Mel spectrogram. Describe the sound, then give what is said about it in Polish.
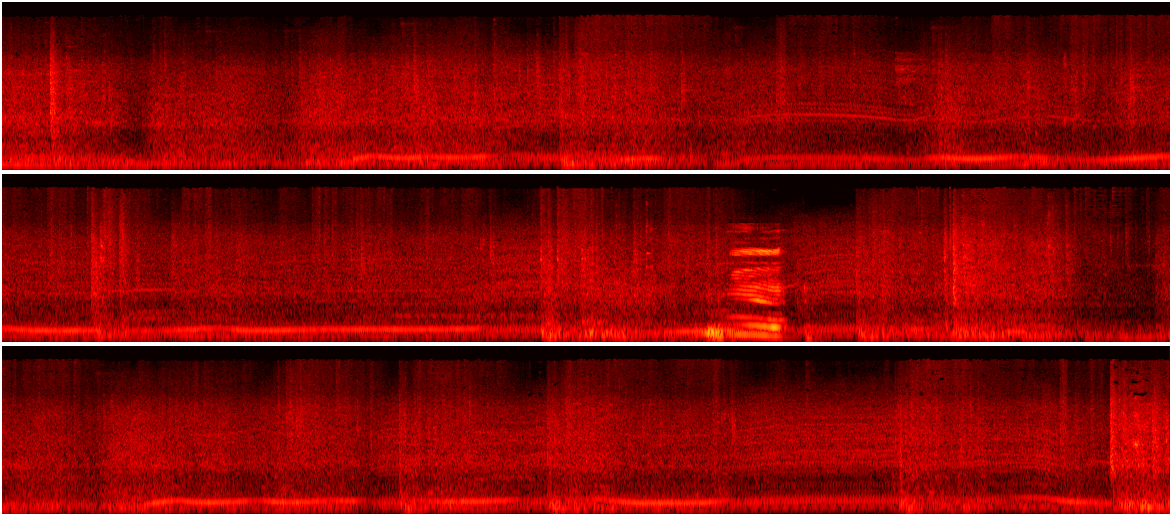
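A car engine drones steadily throughout, its pitch rising and falling as it accelerates and shifts, with a brief burst of tire squeal and clatter near the middle, like driving in a video game. “A ty tak, już jedziesz sobie.”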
